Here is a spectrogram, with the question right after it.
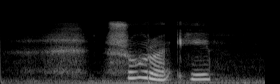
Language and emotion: Russian, sad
